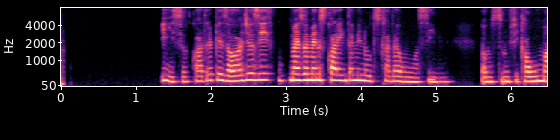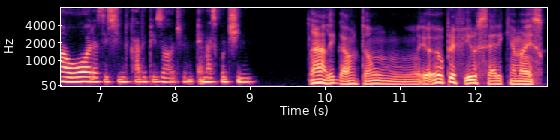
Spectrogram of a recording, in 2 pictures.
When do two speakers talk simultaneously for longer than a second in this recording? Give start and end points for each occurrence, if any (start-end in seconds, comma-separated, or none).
none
